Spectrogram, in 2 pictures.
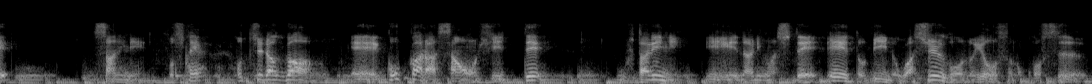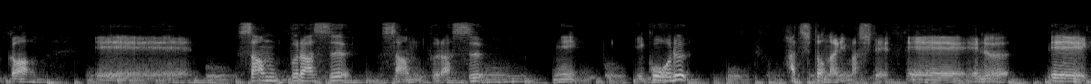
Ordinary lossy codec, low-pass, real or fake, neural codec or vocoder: Opus, 32 kbps; 7.2 kHz; fake; codec, 16 kHz, 4.8 kbps, FACodec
